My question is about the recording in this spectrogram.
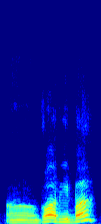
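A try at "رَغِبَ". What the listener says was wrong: Bukan, hurufnya tertukar lagi.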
